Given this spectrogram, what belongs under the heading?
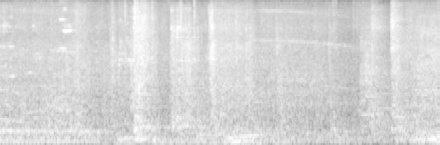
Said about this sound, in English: Smoke billows from the truck's exhaust pipe as it drives away. The zoo's large metal gates close behind it as the truck drives along the street.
